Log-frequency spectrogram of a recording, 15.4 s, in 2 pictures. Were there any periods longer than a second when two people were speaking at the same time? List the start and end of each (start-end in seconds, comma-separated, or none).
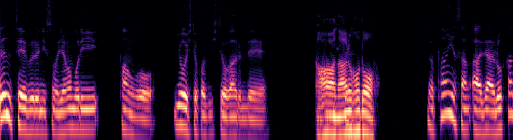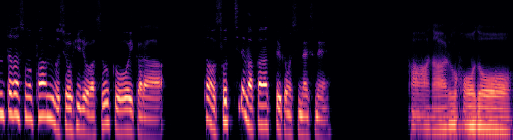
none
